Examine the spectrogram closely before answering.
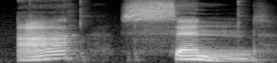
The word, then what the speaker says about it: ascend: So, ascend with a silent C.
